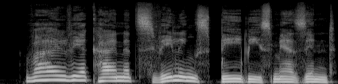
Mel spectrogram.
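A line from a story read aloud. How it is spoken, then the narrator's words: Groaned. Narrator (German): stöhnt Hanna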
